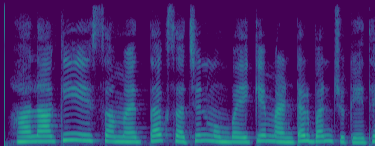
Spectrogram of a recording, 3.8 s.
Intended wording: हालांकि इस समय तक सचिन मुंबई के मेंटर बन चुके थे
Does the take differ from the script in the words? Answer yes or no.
no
